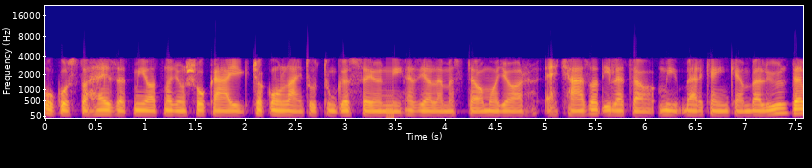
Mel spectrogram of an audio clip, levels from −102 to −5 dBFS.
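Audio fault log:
3.42–3.48 s, packet loss with last packet repeated: between "sokáig csak online tudtunk" and "ez jellemezte a magyar", about 60 ms of audio went missing and the receiver replayed the last good chunk in its place, which fits three lost 20 ms packets. The replays seldom line up with the pitch, and the short run buzzes at about 50 Hz. Unlike a silent dropout, the gap is filled with a robotic stutter, heard over the narrow 150–3500 Hz telephone band.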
